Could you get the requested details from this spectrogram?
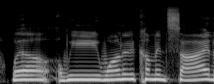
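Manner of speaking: put-on high, slow child's excuse; drawn-out mimicked kid voice; imitated daughter. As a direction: explain like a little girl caught out. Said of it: "And she's like".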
